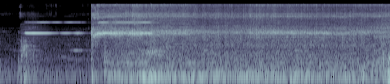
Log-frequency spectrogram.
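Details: Polytron single-tub washing machine: water rushes steadily in with an even hiss, no humming from the inlet valve, after cleaning the dirty water inlet that was filling too slowly and buzzing.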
